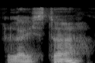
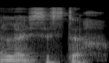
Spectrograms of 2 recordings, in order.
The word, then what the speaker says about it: Leicester: Leogarecastre, donc, qui va donner l'actuelle ville de, attention à la prononciation, de Leicester, pas Leicester.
